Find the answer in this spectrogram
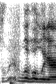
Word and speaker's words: LeHoullier: And I asked him just today, and he's like, no, it's LeHoullier. And on the Joe Campbell show, the Joe Gardner show, he was saying LeHoullier.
